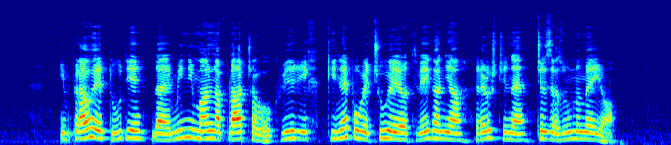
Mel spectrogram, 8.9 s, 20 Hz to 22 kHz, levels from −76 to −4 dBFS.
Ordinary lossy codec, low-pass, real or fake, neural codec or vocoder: none; 19.8 kHz; real; none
